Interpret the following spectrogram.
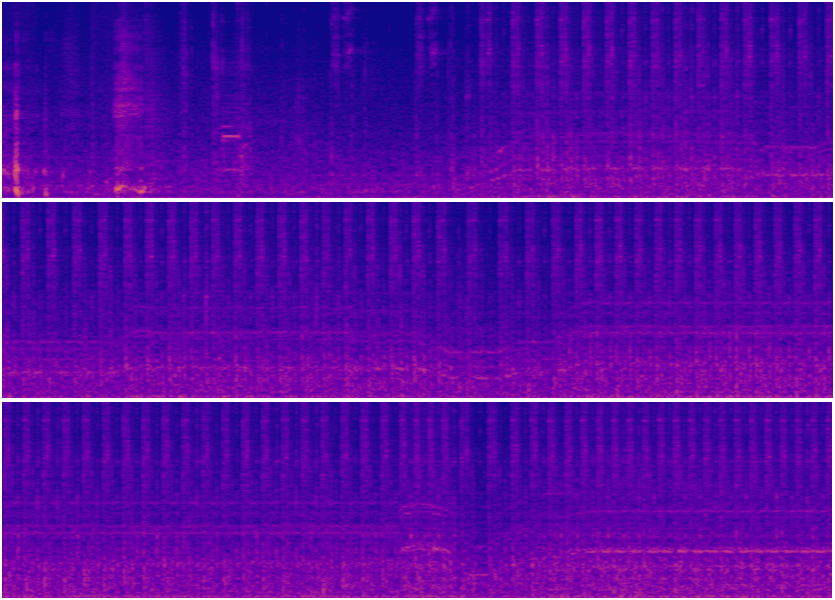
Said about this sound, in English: This is what I'm doing now is called free motion stitching.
